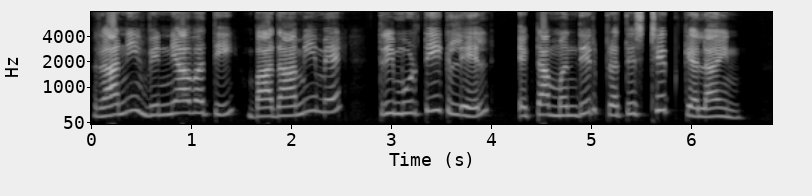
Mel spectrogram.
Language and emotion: Maithili, neutral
